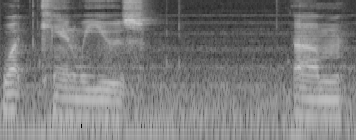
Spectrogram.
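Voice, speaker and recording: A man's voice: low-pitched, fairly even intonation, extremely slow, background noise. A man running a tabletop game as game master, casually narrating and thinking aloud with informal, sweary phrasing. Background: game background music.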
